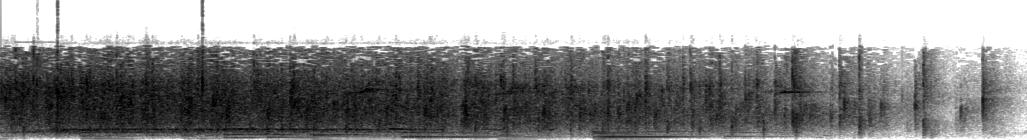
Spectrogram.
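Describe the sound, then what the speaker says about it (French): An audience at an evangelism campaign breaks into sustained applause for the Lord, dense clapping mixed with a few voices and held musical tones, thinning and fading toward the end. "Est-ce que tu peux acclamer pour le Seigneur?"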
